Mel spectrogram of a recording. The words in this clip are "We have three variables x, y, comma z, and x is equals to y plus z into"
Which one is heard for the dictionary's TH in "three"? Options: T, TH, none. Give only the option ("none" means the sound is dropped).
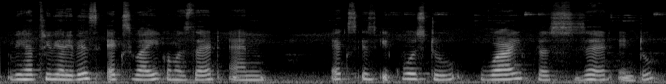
T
